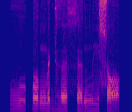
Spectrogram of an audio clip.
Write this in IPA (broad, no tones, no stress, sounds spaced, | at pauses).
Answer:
β u k͡p o ŋ͡m ə ɖʱ ə θ ə ŋ͡m i s ɔ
